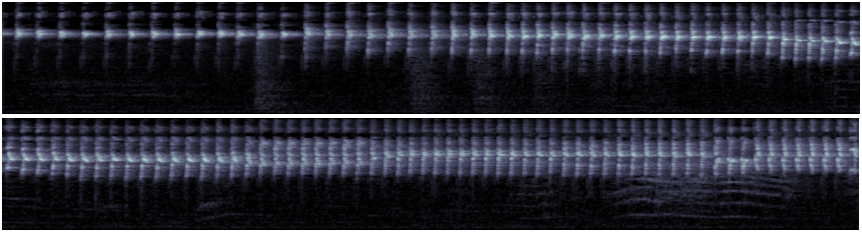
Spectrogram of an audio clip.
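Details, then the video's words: Lovebird moving from 'ngetik' ticks into 'ngekek' trilling on a master recording for lazy birds: high pulsed notes build into a continuous buzzy rattle that swells louder midway, with faint lower twittering sweeps later. "MASTERAN NGETIK LANJUT NGEKEK // PANCINGAN LOVEBIRD YG MALAS BUNYI DAN LABET JADI RAJIN DAN GACOR"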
